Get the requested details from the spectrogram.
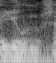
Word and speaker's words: Yunus: El amigo Mohamed Yunus, se pronuncia Yunus, ¿sabe usted? En el barrio le dicen, ¿qué hace Yunus? No dicen Yunus, como decimos acá.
